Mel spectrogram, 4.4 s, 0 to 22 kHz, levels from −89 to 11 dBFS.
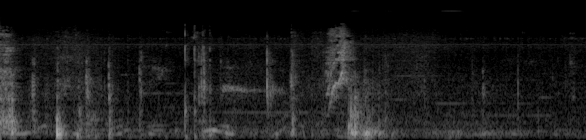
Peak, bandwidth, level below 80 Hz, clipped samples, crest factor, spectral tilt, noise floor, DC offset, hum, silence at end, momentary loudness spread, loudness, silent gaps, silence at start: -14 dBFS; 16 kHz; -66 dBFS; under 0.1%; 28 dB; -4.5 dB/octave; -61 dBFS; under 0.1%; none; 0.05 s; 21 LU; -40 LUFS; none; 0 s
